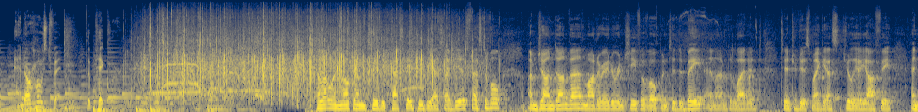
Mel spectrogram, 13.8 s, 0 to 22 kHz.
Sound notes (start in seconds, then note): 1.8 audience cheers and applauds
